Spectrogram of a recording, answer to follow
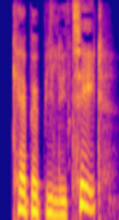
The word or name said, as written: kapabilitet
